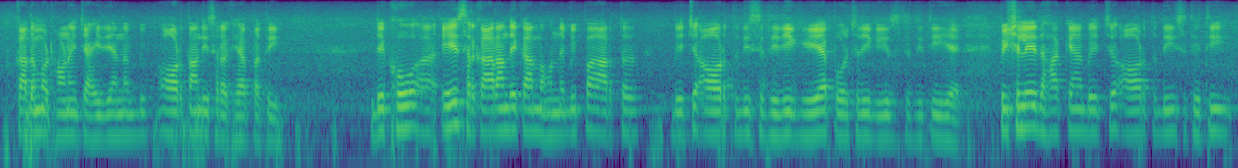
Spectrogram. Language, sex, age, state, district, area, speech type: Punjabi, male, 30-45, Punjab, Mohali, rural, spontaneous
